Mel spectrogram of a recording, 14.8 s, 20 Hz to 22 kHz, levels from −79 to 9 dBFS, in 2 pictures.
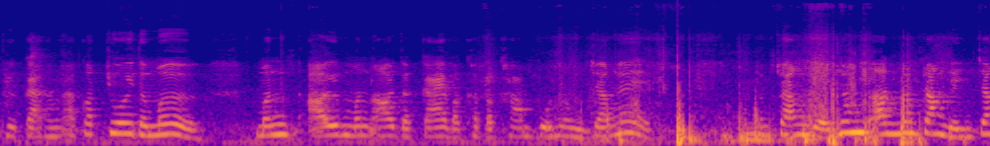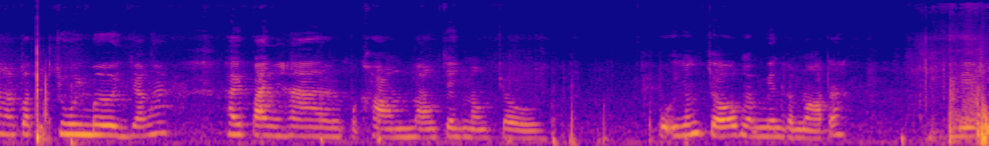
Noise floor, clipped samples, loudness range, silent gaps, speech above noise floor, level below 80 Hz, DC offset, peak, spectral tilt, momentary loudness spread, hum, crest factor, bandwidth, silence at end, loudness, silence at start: -40 dBFS; under 0.1%; 7 LU; none; 20 dB; -40 dBFS; under 0.1%; 0 dBFS; -7 dB/octave; 14 LU; none; 20 dB; over 20 kHz; 0 s; -20 LUFS; 0 s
